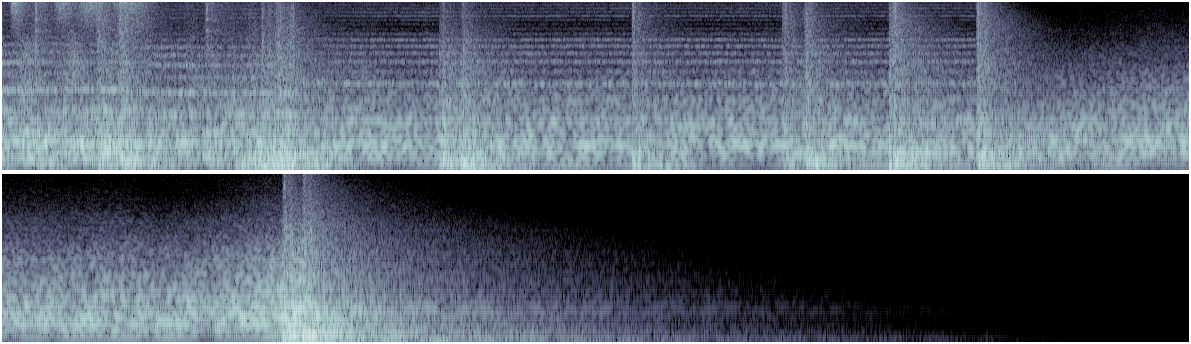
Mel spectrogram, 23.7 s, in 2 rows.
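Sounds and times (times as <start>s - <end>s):
apocalypse epic Latin choir soundtrack: 0.0s - 18.7s.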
